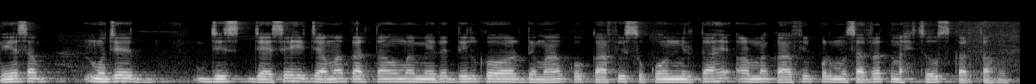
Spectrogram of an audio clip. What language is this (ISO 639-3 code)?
urd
